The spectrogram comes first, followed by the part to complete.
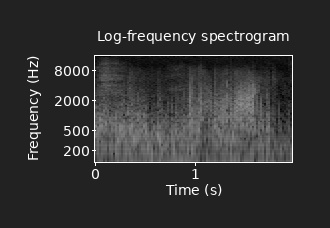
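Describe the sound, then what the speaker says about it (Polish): Strong bora wind on Pag island, Croatia, roars as a heavy, continuous rumble buffeting the microphone, with gusts swelling and easing and no voices. "No, bura mocno wieje."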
